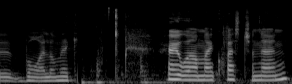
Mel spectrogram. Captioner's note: speaking French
